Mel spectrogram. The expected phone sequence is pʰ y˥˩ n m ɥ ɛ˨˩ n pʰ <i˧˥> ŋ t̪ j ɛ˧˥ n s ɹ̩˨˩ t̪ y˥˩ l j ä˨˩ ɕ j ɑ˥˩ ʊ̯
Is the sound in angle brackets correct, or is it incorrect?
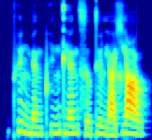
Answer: correct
